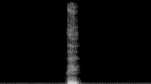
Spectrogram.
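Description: A man's single short exclamation, 'eh', about a second in; the rest is near silence with a faint low hum.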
